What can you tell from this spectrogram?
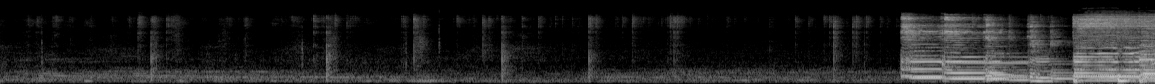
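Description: A vinyl LP playing on a Turner 202 turntable through its amplifier and speakers. For about nine seconds the playback is quiet, with faint notes and the clicks and pops of the record surface. Then loud guitar music comes in and swells again a moment later.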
